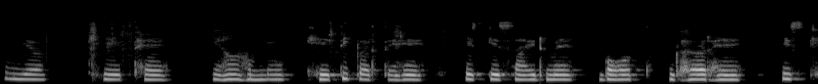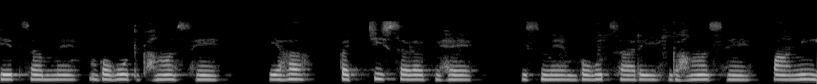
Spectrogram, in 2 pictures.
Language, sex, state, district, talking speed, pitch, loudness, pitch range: Hindi, female, Bihar, Jamui, 115 wpm, 225 Hz, -27 LUFS, 220-230 Hz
